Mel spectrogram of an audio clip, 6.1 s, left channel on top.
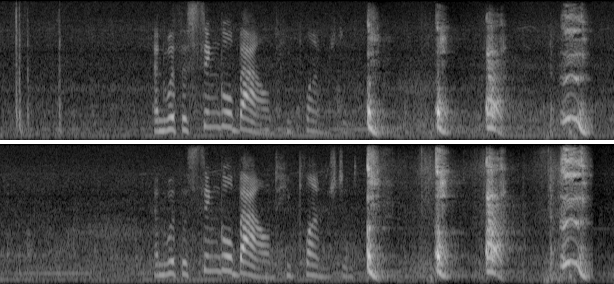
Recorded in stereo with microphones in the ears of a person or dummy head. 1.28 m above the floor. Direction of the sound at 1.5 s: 40° left (ahead or behind).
